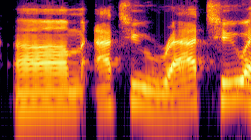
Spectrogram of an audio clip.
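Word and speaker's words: Aatu Räty: Atu Ratu, I think is how you pronounce his name.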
